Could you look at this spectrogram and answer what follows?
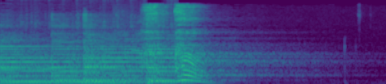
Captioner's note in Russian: прочищает горло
